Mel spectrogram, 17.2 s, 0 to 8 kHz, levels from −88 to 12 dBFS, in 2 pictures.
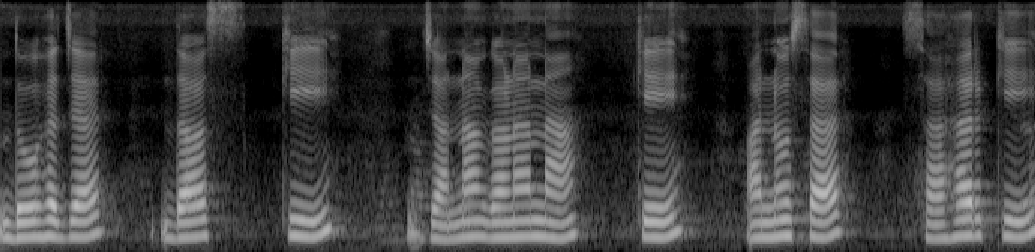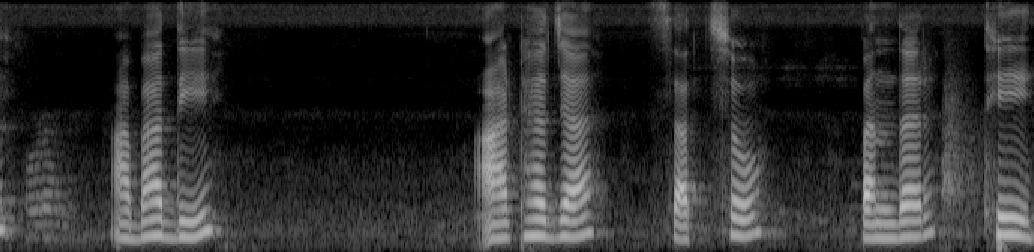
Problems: none marked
